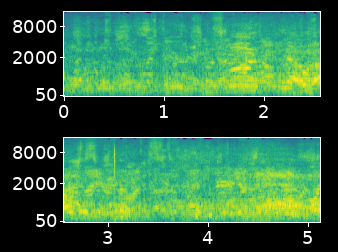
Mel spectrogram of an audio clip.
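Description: Spectators nearby talk and cheer.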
